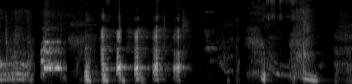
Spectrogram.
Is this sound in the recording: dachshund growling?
yes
